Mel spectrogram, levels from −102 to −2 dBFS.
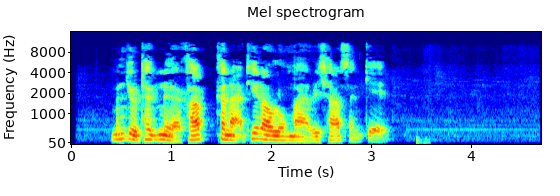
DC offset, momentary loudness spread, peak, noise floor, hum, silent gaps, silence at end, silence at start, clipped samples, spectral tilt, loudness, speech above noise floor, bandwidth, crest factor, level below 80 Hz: under 0.1%; 12 LU; -2 dBFS; -65 dBFS; none; none; 1.55 s; 0.4 s; under 0.1%; -6.5 dB/octave; -23 LUFS; 43 dB; 11 kHz; 22 dB; -72 dBFS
